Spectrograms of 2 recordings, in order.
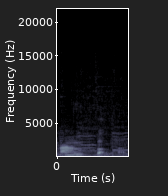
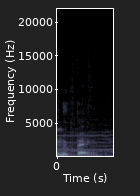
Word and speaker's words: mukbang: Yeah, but I assume it's ASMR mukbang. I say mukbang. But Well, mukbang. that's a very American pronunciation. It's a Korean word.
